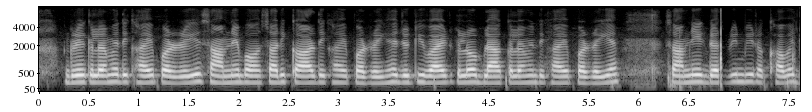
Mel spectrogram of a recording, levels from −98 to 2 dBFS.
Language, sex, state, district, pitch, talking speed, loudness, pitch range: Hindi, female, Uttar Pradesh, Muzaffarnagar, 205 Hz, 265 wpm, -16 LUFS, 195-210 Hz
